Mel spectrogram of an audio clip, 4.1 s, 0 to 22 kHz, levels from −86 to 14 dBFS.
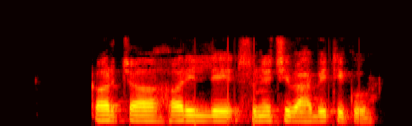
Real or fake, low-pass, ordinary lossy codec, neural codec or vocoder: real; 7.2 kHz; Opus, 64 kbps; none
